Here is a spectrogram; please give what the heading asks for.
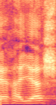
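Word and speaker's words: RAIH: C'est une association, l'association RAI, ça s'écrit R-A-I-H, mais ça se prononce RAI, qui s'occupe des mineurs isolés.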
